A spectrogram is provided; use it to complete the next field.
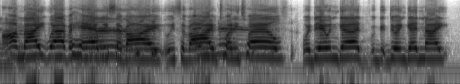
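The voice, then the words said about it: Loud put-on Australian accent. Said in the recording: “Why do when you do an Australian accent, you yell?”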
